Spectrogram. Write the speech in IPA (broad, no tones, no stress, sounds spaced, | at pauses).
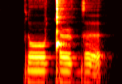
ɾ o ǃ ə˞ ɡ ə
